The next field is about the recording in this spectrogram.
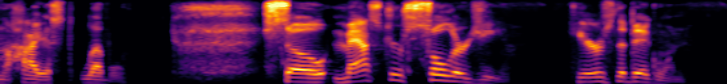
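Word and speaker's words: Solergy: And it's spelled S O L E R G Y like soul like salt and sun solar gy master solar.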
